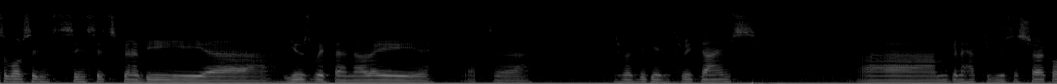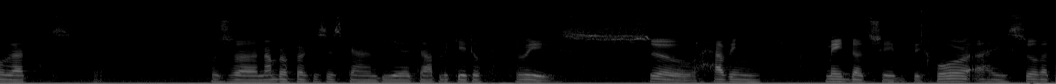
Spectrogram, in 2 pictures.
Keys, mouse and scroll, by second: 9.7 click, 12.1-13.9 scroll up 1, 14.0 click, 19.8 KP_Enter.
